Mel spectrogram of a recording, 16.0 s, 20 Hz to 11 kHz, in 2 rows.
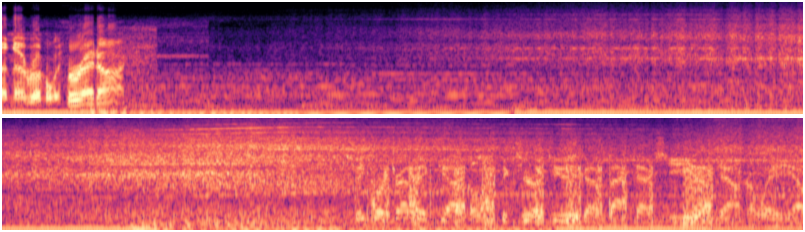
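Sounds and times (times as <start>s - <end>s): background music low held notes: 0.0s - 16.0s
jet engines rushing: 4.5s - 16.0s.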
